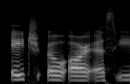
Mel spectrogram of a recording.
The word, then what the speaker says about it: horse: get whether but whether two pronunciations of horse which is very hard for me to do so h o r SE is horse and HOA r SE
